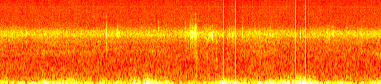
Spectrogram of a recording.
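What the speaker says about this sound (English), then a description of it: "Very windy." Strong wind buffets the microphone outdoors on an evening, a constant low rumble with gusty swells and faint rustling, a few sharp clicks mixed in.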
